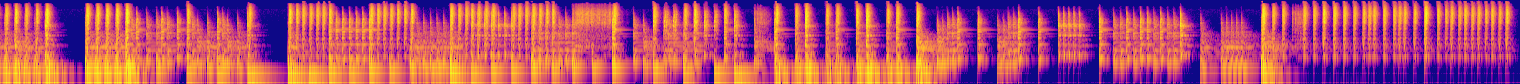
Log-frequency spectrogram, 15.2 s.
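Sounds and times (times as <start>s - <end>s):
drum break: 0.0s - 15.1s.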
